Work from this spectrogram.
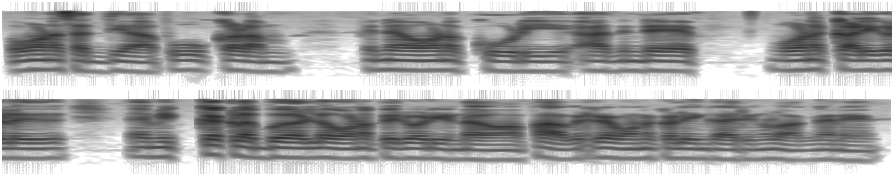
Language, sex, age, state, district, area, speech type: Malayalam, male, 18-30, Kerala, Palakkad, rural, spontaneous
